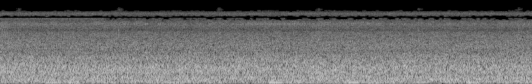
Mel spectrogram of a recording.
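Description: A calm river flowing past a farm campsite, heard as a steady, loud, continuous rush of water with no voices and no breaks.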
